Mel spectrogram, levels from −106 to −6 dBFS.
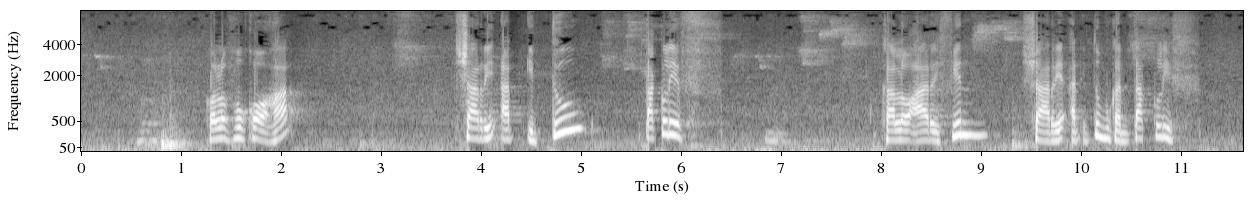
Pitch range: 125-185 Hz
